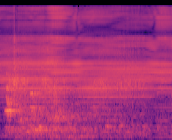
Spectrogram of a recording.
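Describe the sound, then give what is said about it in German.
An electric shaver buzzes as someone shaves in front of a mirror, a continuous, fairly faint, high-pitched whirring drone that holds steady for the whole stretch. “und du schaust dich an im Spiegel und du rasierst dich und du denkst, das sieht nicht gut aus.”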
